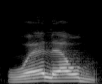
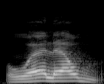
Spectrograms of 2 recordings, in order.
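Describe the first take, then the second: No difference in how they are said.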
